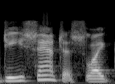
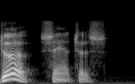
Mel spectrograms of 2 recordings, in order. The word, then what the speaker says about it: DeSantis: Whenever he was asked his name, he said his name was DeSantis, Ron DeSantis, you would say it in Italy. And Then he switched it to the French pronunciation, DeSantis.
